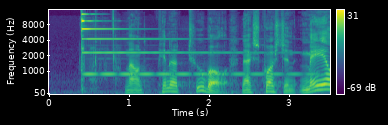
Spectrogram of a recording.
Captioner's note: bell rings, time expires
